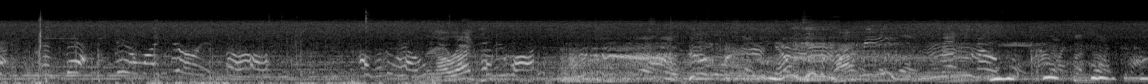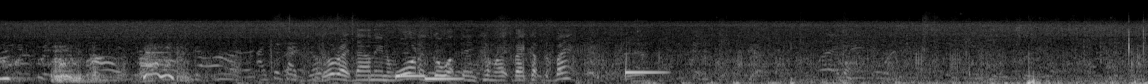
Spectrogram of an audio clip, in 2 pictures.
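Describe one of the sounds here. Horse hooves thud softly on a dirt trail.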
